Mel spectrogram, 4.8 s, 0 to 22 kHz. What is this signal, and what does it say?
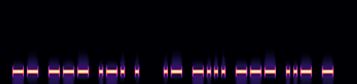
Morse code, heard as a keyed tone, about 25 wpm, 600 Hz. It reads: MORE ABOUT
